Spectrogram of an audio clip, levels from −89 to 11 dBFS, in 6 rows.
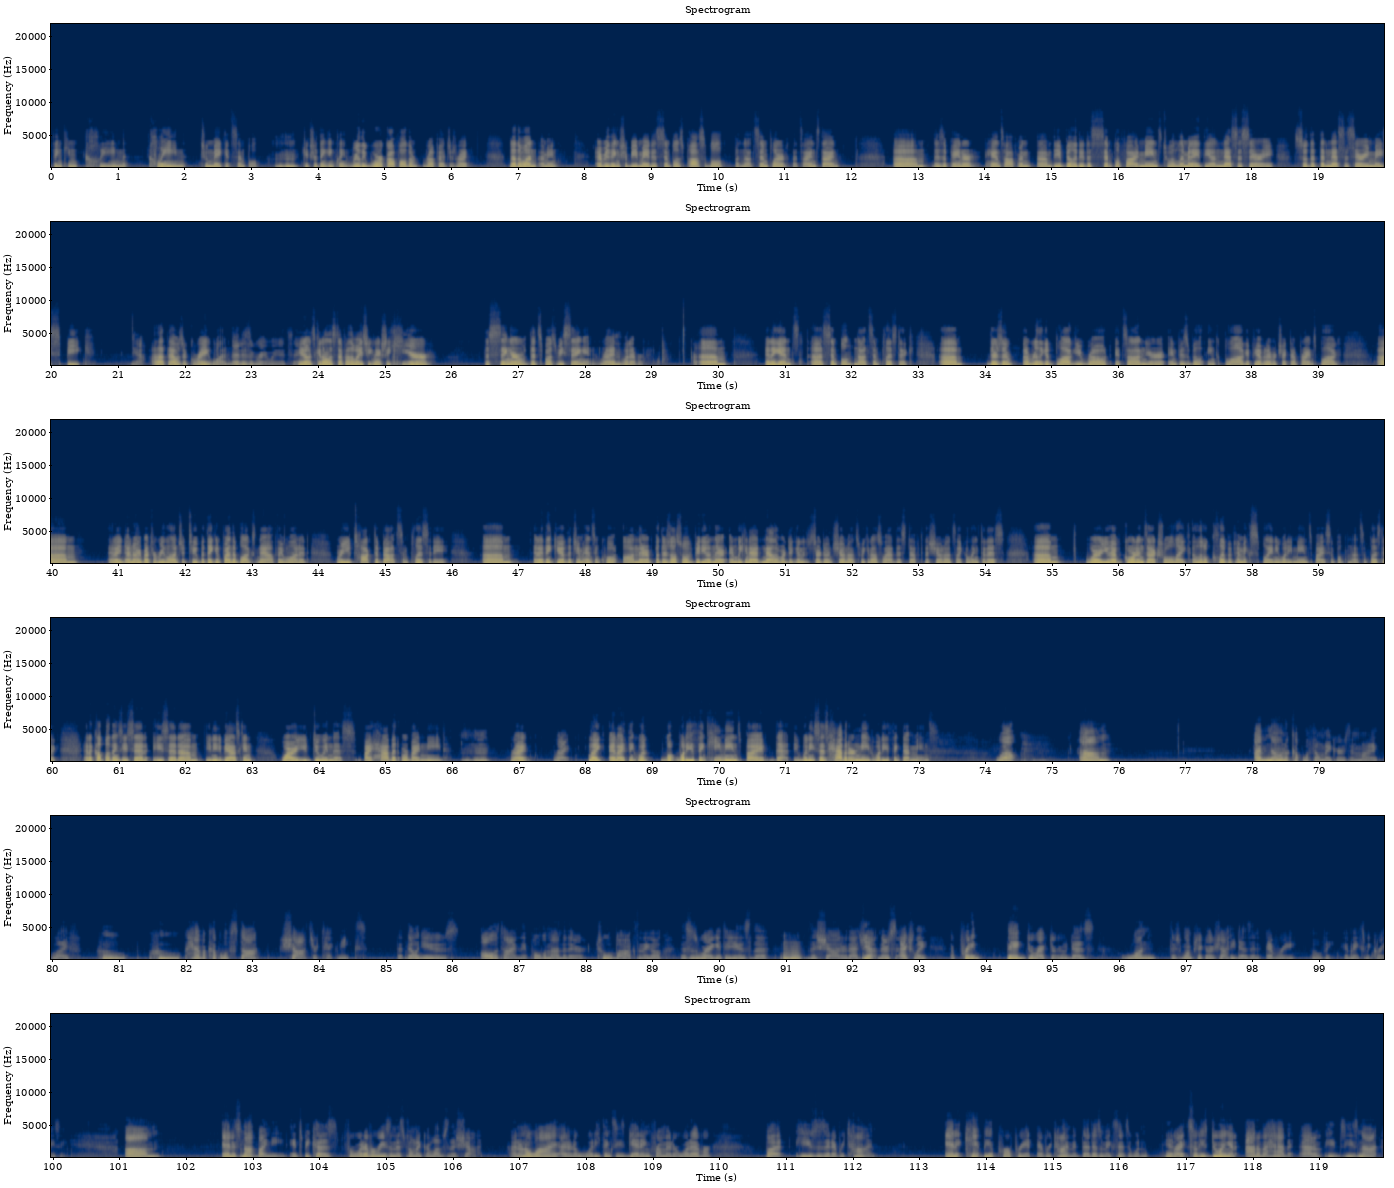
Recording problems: muffled; slightly; fading above 3.5 kHz

